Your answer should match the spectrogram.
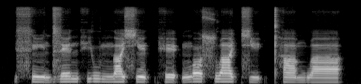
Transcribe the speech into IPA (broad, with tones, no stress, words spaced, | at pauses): sĩ˨˩d͡ze˦nhju˥˧ n̪a˧ɕẽ˨t̚he˨ʔŋɔ˥˧ swa˦t͡ɕi˨ʔt̪ʰa˧mwa˧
